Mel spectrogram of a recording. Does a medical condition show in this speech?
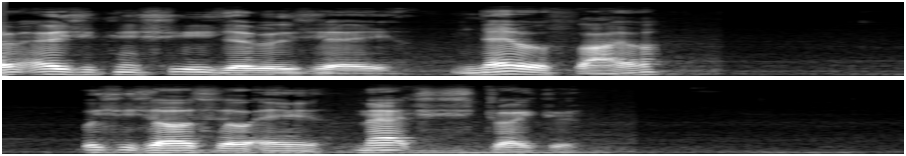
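Yes: mouth cancer.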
